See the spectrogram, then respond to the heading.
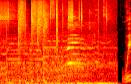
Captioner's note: meow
